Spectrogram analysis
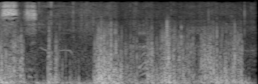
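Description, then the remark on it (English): A strong gust of wind buffets the microphone with a loud, rumbling roar that surges and eases unevenly for a few seconds, dominating. “I'm hoping this is just a gust, not an extended wind.”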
